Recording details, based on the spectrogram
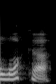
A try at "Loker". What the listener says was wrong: Loker. There's no C, so it's not Locker.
